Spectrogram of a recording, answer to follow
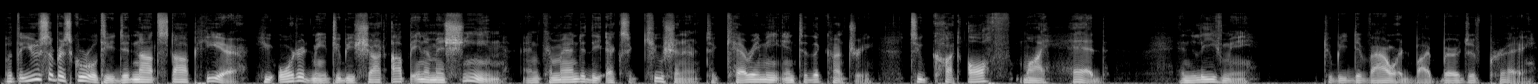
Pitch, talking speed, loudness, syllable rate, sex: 105 Hz, 170 wpm, -18 LUFS, 4.7 syllables/s, male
